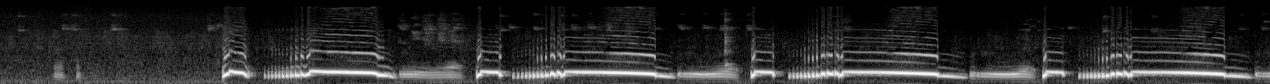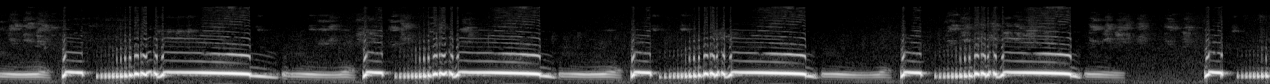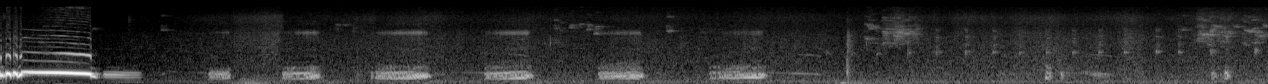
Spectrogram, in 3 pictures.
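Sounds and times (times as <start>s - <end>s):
dove cooing loudly: 2.2s - 24.0s, 24.7s - 30.8s, 31.4s - 31.9s, 32.5s - 33.6s.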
